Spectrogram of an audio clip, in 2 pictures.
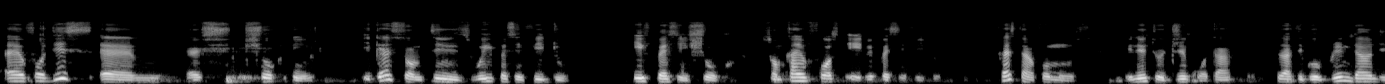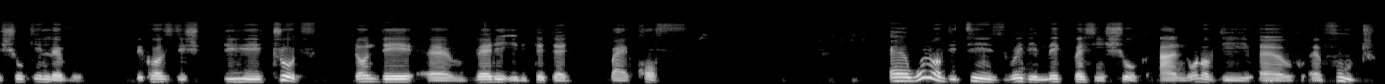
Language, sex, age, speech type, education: Nigerian Pidgin, male, 30-45, spontaneous, tertiary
